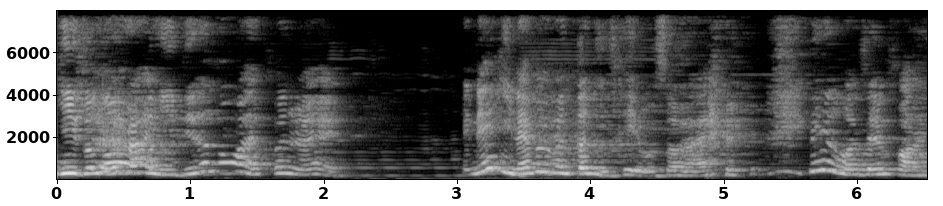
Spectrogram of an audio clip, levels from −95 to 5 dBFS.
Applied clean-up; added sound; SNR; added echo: classical method WPE with log-MMSE.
